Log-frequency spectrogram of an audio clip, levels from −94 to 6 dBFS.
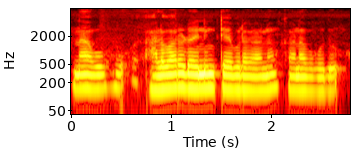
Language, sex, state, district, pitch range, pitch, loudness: Kannada, male, Karnataka, Koppal, 140-155 Hz, 150 Hz, -16 LUFS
